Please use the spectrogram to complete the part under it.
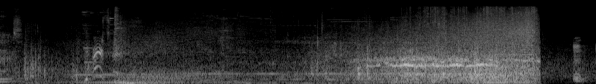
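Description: A ring of fire whooshes and roars.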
